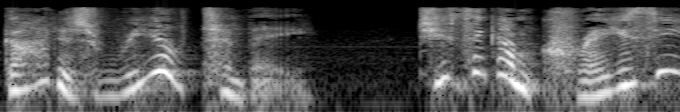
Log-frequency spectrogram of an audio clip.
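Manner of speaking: acted whisper. Retelling confiding a secret to Jackie: imitating own whisper. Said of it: "I got real close and I whispered".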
